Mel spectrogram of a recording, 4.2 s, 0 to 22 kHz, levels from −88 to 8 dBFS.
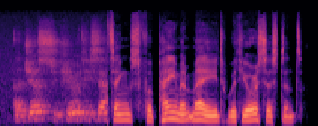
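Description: Speech, with a switch to a distant microphone from the start until 1.43 s, before "for payments made with": hollow, roomy and thin, about 10 dB quieter with more room noise, likely from a failed close microphone.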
